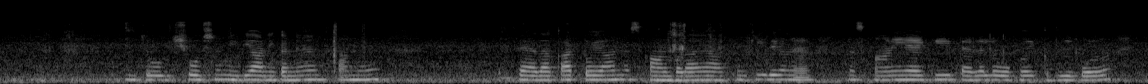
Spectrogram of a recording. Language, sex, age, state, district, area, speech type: Dogri, female, 30-45, Jammu and Kashmir, Samba, rural, spontaneous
